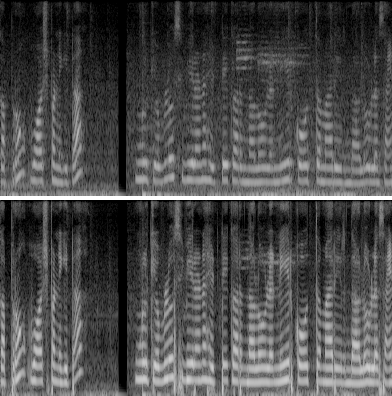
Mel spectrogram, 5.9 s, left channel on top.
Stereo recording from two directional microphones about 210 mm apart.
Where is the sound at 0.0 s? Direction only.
40° right (ahead or behind).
